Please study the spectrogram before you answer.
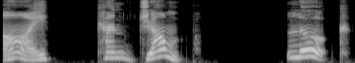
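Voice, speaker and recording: A woman's voice: sits high, lively intonation, very slow, fairly bright tone, no room sound, clean studio sound, voice pushed up, exaggerated voice. A woman voicing a clumsy, apologetic little robot in a storybook read for learners. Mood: meek. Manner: meek and apologetic.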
